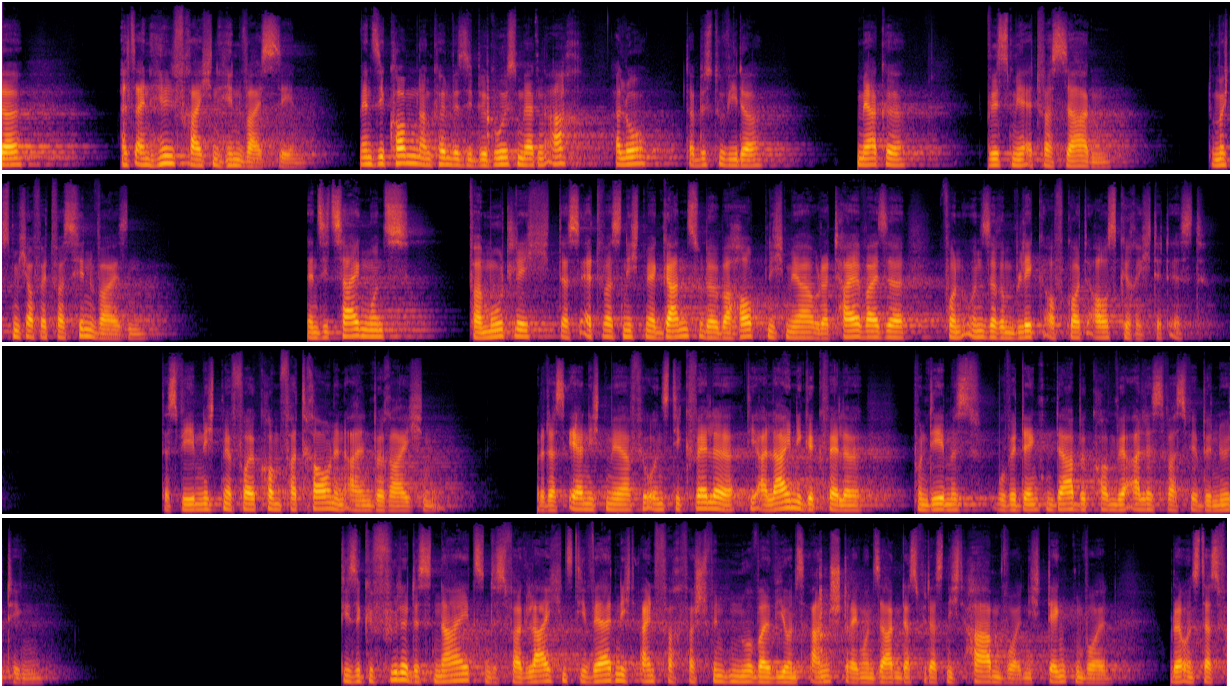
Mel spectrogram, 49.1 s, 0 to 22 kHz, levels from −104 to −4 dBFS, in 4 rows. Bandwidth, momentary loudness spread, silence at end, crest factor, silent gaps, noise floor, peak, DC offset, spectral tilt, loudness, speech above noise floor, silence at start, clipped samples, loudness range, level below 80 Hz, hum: 17.5 kHz; 13 LU; 0 s; 22 dB; 8.39-8.45 s, 11.79-12.07 s, 14.41-15.33 s, 24.83-26.16 s, 29.65-29.91 s, 37.86-40.24 s; -73 dBFS; -6 dBFS; under 0.1%; -5.5 dB/octave; -28 LUFS; 46 dB; 0 s; under 0.1%; 7 LU; -84 dBFS; none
